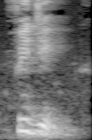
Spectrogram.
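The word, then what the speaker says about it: physique: अब है फिजिक, यहाँ पे भी QUE एक साथ आ रहा है लास्ट में, तो यहाँ पे भी उच्चारण क्या होगा, क का, फिजिक, ठीक है।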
